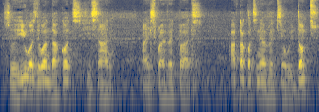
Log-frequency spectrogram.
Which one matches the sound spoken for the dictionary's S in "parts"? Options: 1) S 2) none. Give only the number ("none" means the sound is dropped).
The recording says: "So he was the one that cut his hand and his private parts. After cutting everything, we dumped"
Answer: 2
